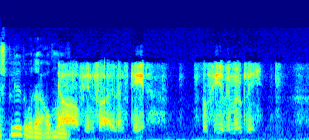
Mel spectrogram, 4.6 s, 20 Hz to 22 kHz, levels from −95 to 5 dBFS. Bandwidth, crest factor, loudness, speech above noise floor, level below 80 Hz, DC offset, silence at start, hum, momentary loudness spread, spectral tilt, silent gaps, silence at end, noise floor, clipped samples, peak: 10 kHz; 22 dB; -28 LUFS; 24 dB; -64 dBFS; under 0.1%; 0 s; none; 17 LU; -4 dB/octave; none; 0.05 s; -53 dBFS; under 0.1%; -8 dBFS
